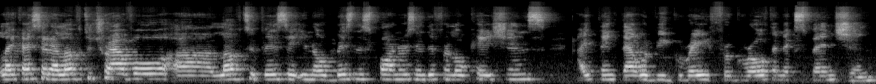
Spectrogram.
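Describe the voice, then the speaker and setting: In a Portuguese accent, a woman talks at a fairly high pitch and moderate pace, with hardly any pauses. Her intonation is monotone and flat, over noticeable background noise. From Brazil. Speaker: real estate agent. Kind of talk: casual interview.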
